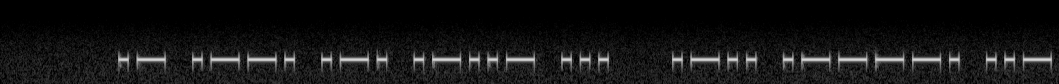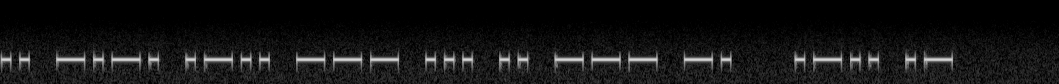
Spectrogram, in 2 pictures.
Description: Morse code (with French letters), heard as a keyed tone, machine-sent, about 13 wpm, 1190 Hz. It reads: APRÈS L'ÉCLOSION LA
